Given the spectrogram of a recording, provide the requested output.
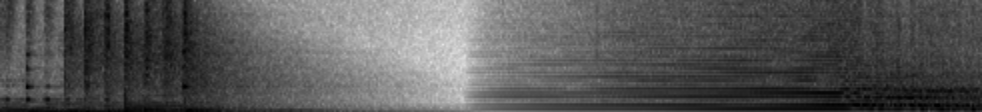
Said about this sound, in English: We start in Ukraine. Air raid sirens sounding as Russian missiles strike the cities of Kyiv, Kharkiv, and Odessa.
